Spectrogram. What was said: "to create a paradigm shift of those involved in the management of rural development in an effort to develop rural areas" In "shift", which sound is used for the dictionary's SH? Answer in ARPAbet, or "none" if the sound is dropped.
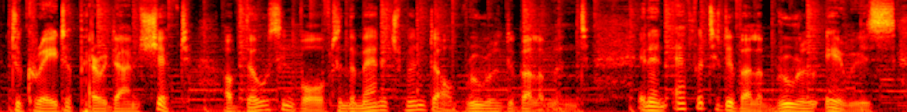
SH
